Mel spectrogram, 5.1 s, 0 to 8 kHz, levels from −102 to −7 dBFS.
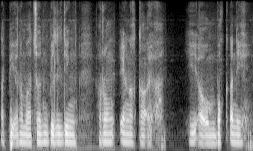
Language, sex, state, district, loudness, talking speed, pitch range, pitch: Mizo, male, Mizoram, Aizawl, -20 LUFS, 165 wpm, 110-120 Hz, 115 Hz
